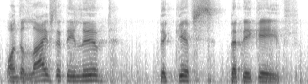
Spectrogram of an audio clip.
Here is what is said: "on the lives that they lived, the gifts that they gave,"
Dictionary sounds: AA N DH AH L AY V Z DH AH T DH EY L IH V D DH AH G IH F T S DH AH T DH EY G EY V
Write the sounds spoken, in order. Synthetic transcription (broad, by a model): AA N DH AH L AY V Z DH AH T DH EY L IH V D DH AH G IH F T S DH AH T DH EY G EY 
